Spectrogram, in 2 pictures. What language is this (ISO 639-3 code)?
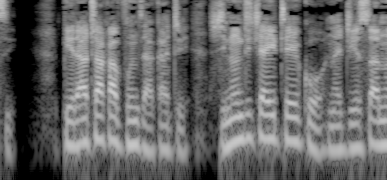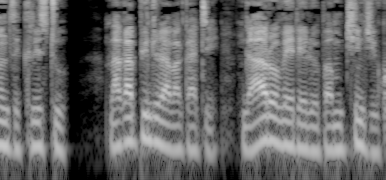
sna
